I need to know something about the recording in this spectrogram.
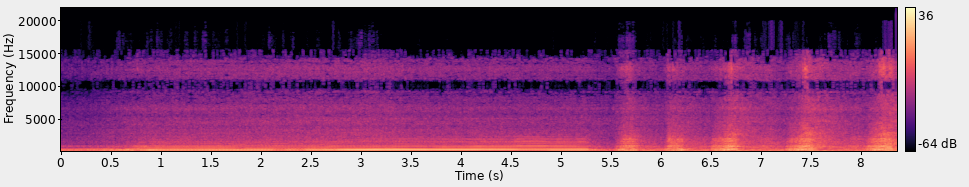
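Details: Yamaha XJR400 (4HM, early model) running engine assembly, compression tested, no abnormal noise or white smoke; steady four-cylinder hum then crisp even throttle blips, no knocks or rattles; healthy engine.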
